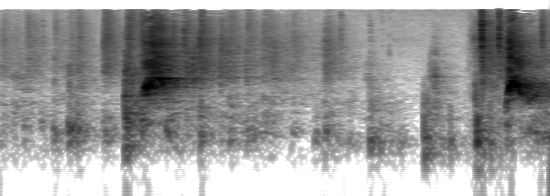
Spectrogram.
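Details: Airedale Terrier puppy and a Silky (Yorkshire) Terrier together, one of them growling: low rumbling growls throughout, broken by two sharp, loud yelping barks about three seconds apart.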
